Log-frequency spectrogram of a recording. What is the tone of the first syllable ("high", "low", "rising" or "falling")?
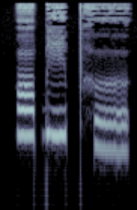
high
